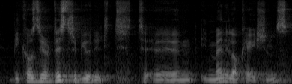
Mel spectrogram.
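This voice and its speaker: In a Polish accent, a man with a medium pitch and a dark, mellow tone speaks at a moderate pace with lively intonation, and audible room echo surrounds his voice. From Poland. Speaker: nuclear energy researcher. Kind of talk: conference presentation. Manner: halting, with frequent repetitions.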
